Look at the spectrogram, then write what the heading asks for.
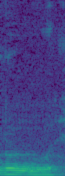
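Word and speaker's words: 無: pronounce it, but apparently in the past the Chinese pronounce it something more like woo, which is more like woo.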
